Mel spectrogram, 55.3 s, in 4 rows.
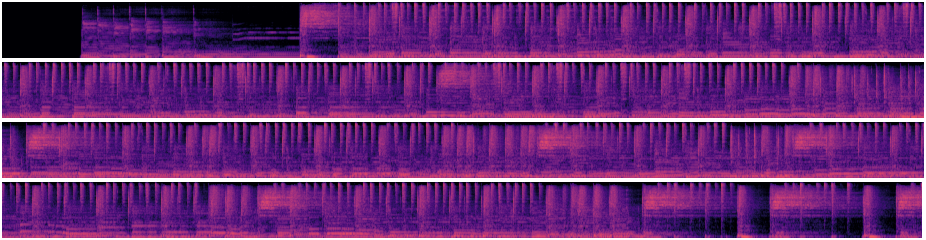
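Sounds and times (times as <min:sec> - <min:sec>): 
blues music: 0:01.2 - 0:55.2.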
